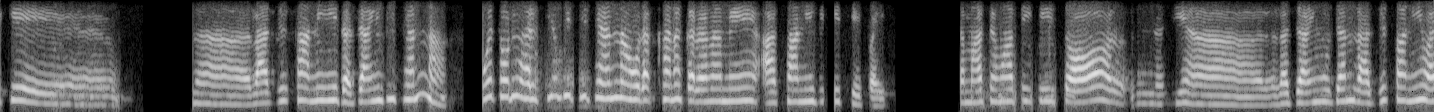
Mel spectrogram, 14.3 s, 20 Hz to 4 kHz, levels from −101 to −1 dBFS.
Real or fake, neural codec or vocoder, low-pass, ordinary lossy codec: real; none; 3.6 kHz; Opus, 16 kbps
